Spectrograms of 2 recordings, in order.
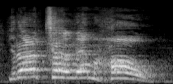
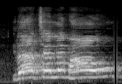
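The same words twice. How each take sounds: First: Slow, with "don't" hit hardest and a falling end; deliberate slow "don't", falling close; slow stress on don't. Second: "tell" hit hard with a rising finish; stress on tell. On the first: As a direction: drag it out, punching "don't". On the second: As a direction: lean on "tell" and lift the end. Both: Shown as a demonstration.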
